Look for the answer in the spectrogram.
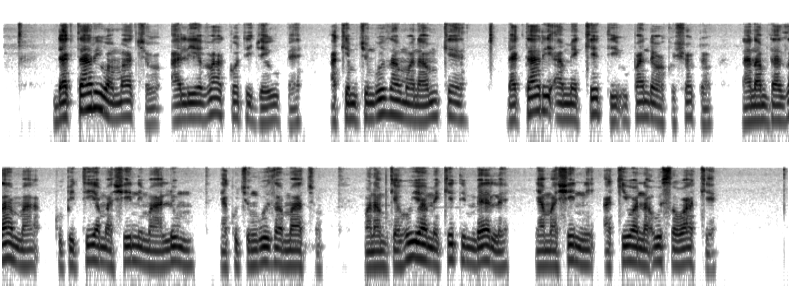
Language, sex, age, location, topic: Swahili, male, 25-35, Kisumu, health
